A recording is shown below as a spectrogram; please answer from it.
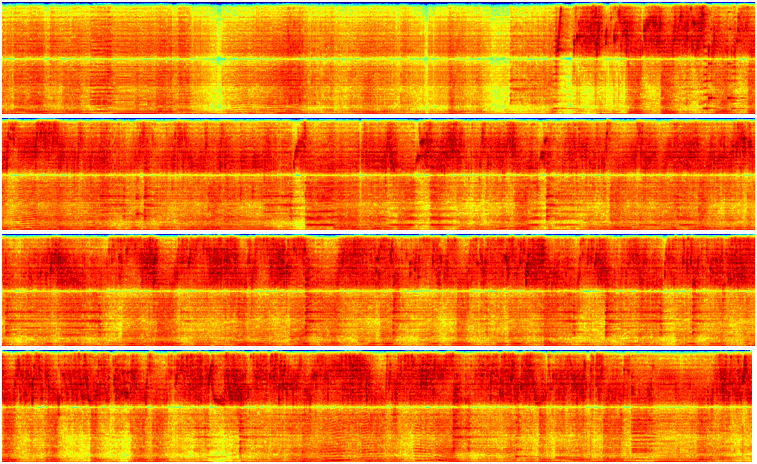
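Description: Live electronic music played on tabletop electronics: a dense, continuous wash with heavy bass and many warbling, wavering tones. A bright hissing layer comes in about six seconds in and stays.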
